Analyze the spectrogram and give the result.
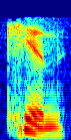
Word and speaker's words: cynn: And the word kindness comes from an Anglo-Saxon word which is spelled C-Y-N-N, which was pronounced kin, which means kin, like your family.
